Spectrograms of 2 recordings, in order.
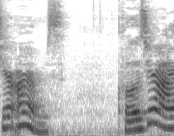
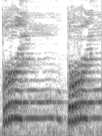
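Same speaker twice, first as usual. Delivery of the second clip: high, sung bring bring like a doorbell; much higher ringing doorbell call; 13 semitones higher than usual. A narrator's reading. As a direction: imitate a cheerful doorbell. Doorbell sound imitated.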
